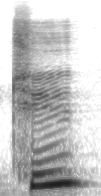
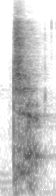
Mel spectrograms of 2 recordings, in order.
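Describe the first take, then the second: First: The word is said with a full vowel. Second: The word is said with a reduced vowel. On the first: The speaker calls it wrong. "they don't say to" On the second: The speaker calls it right. "they say t"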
